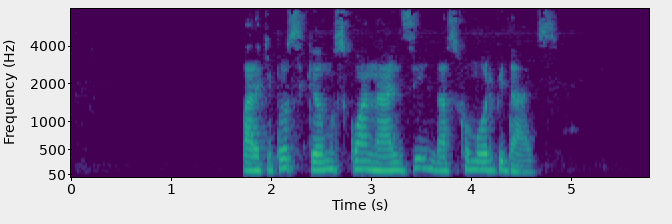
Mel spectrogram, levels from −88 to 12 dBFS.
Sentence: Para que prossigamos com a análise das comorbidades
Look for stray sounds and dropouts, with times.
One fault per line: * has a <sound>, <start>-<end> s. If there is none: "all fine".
all fine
